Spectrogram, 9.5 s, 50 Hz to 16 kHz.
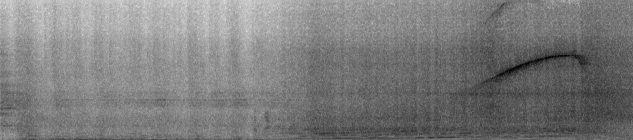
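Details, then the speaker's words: Land-speed-record boosted race engine pulling hard toward about 9,600 rpm, pitch climbing steadily, then cutting out abruptly like a rev limiter; suspected ECU losing crank sync. "I think did it could have lost the sync. It lost."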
